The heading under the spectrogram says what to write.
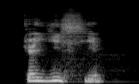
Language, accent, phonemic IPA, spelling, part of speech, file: French, Canada, /kœ.ji.sje/, cueillissiez, verb, LL-Q150 (fra)-cueillissiez.wav
- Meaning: second-person singular imperfect subjunctive of cueillir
